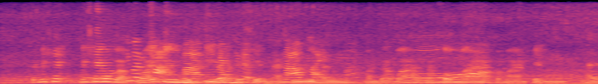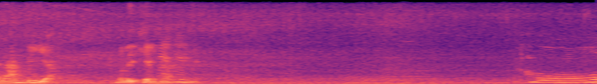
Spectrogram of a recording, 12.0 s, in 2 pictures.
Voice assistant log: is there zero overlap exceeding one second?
No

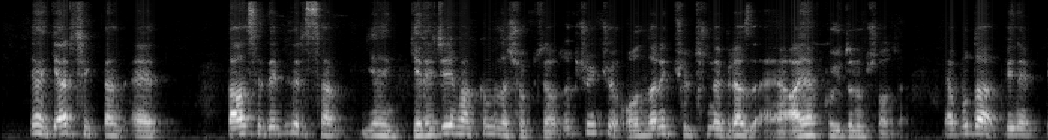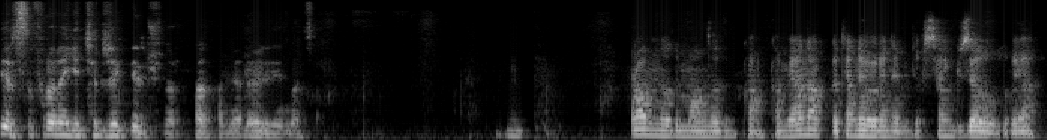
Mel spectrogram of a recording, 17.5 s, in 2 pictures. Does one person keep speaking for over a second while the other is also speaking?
No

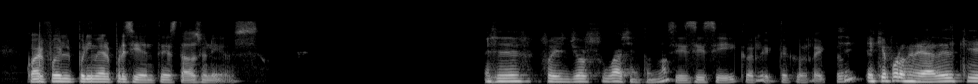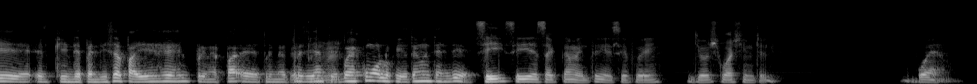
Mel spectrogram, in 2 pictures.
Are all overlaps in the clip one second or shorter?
Yes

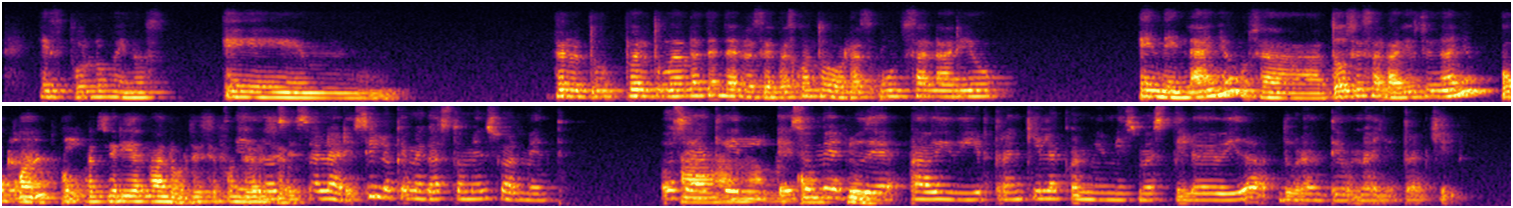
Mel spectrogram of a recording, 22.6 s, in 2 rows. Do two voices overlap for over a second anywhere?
Yes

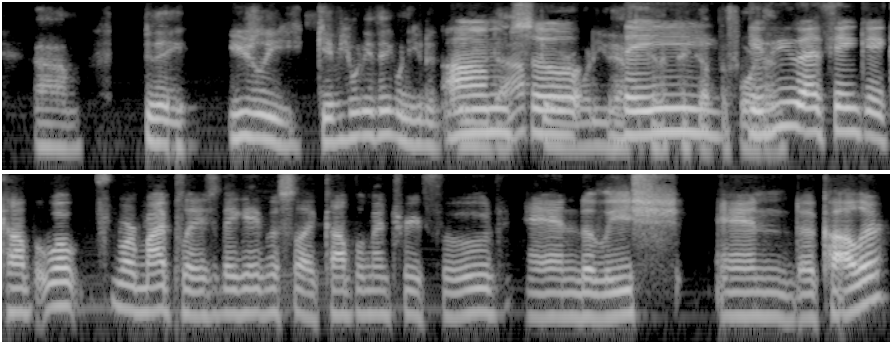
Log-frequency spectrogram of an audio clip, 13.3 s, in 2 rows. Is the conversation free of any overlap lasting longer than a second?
No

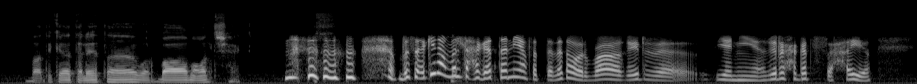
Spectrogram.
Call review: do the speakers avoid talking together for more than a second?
Yes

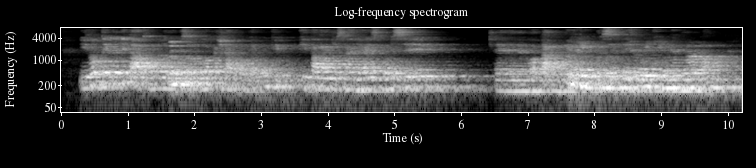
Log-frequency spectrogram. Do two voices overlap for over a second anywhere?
Yes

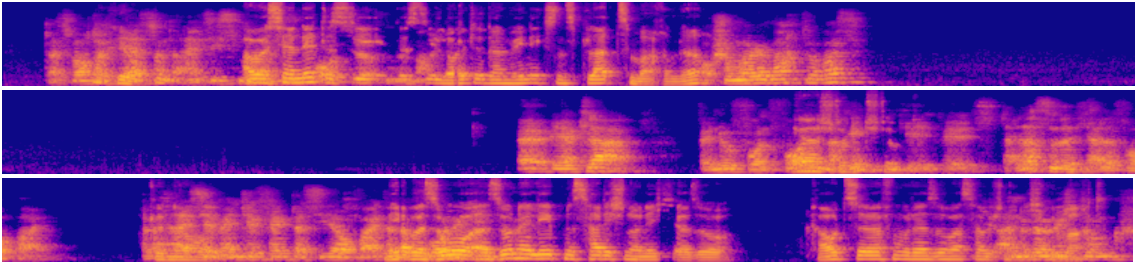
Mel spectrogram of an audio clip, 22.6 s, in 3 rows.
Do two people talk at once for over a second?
Yes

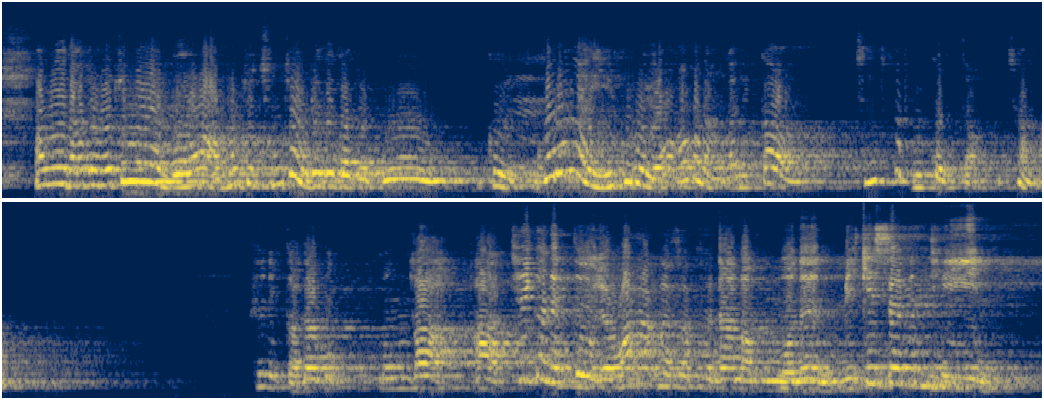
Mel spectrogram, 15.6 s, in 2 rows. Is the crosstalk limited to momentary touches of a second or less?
Yes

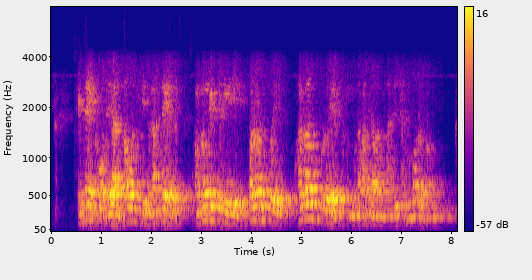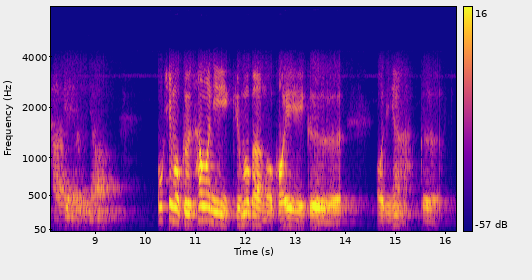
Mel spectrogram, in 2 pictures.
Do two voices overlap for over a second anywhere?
No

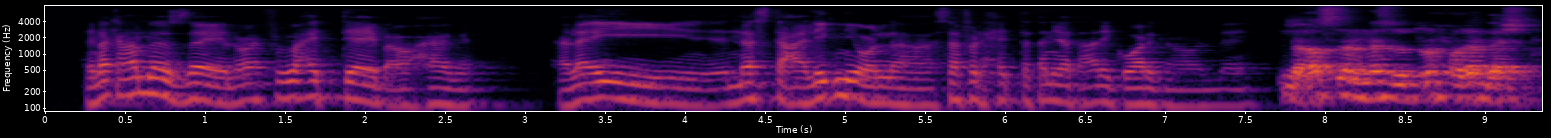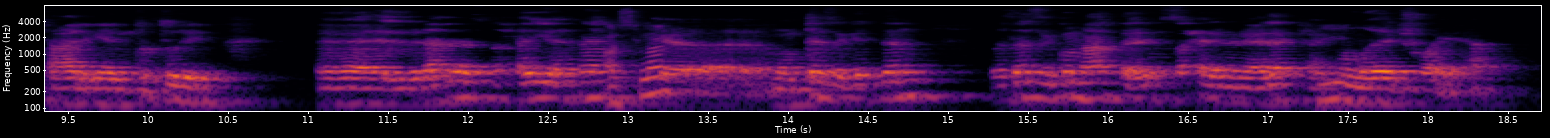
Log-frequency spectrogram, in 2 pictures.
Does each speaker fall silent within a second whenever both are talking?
Yes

